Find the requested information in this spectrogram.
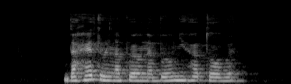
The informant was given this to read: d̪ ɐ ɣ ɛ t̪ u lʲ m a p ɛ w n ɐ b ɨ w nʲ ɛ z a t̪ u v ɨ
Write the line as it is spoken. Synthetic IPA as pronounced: d̪ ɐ ɣ ɛ t̪ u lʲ n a p ɛ w n ɐ b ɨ w nʲ ɛ ɣ a t̪ ɔ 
